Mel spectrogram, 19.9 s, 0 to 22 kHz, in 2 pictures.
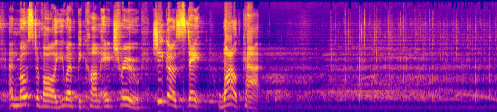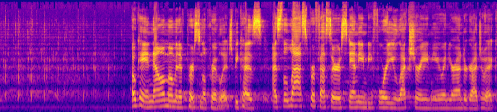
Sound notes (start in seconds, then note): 5.4 cheering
